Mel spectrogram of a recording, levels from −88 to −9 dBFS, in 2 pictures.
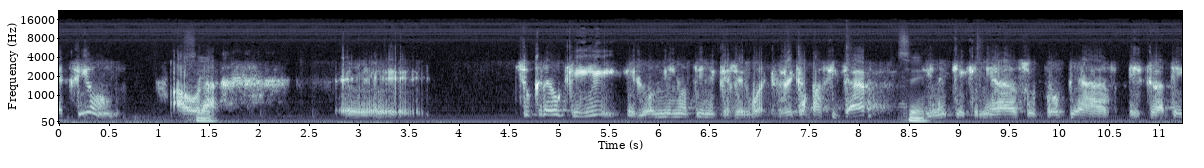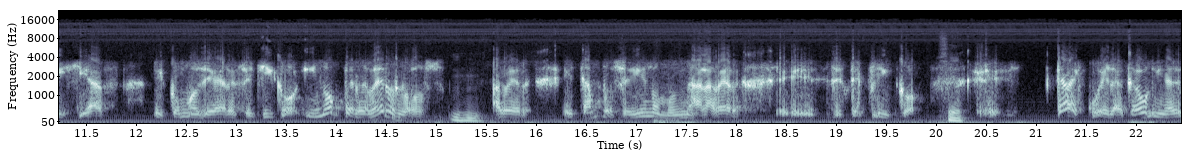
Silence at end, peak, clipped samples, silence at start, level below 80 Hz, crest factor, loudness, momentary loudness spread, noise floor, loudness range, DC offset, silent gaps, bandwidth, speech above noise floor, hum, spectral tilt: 0 s; 0 dBFS; under 0.1%; 0 s; -46 dBFS; 20 dB; -19 LUFS; 10 LU; -46 dBFS; 4 LU; under 0.1%; none; 17 kHz; 26 dB; 50 Hz at -50 dBFS; -4 dB/octave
